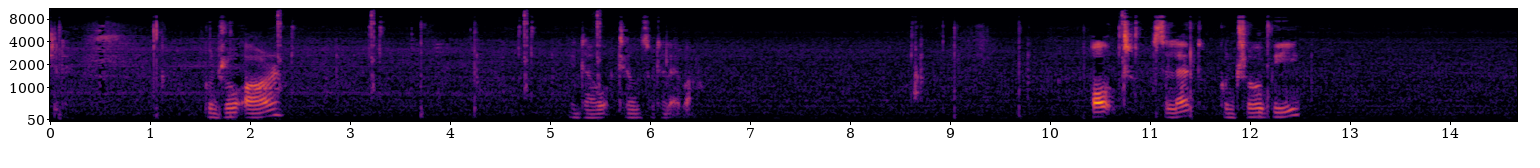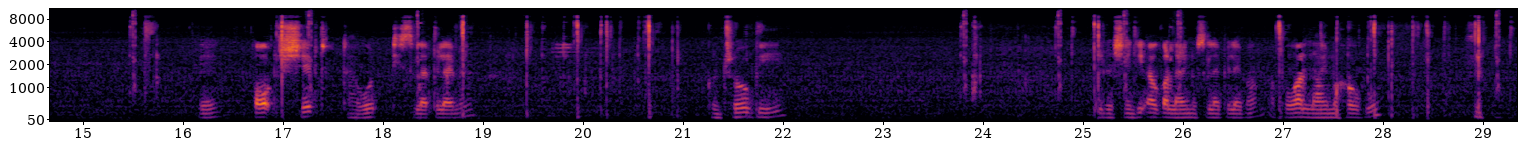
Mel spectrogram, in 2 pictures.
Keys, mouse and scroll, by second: 1.4 ctrl+r, 10.7 right click, 11.8 ctrl+b, 21.4 ctrl+b, 27.2 middle click, 28.2 ctrl+z, 29.1 right click.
